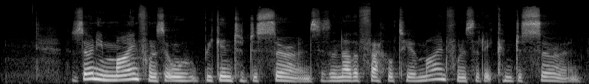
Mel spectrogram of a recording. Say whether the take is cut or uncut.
uncut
